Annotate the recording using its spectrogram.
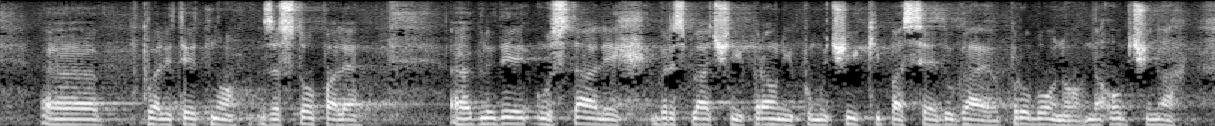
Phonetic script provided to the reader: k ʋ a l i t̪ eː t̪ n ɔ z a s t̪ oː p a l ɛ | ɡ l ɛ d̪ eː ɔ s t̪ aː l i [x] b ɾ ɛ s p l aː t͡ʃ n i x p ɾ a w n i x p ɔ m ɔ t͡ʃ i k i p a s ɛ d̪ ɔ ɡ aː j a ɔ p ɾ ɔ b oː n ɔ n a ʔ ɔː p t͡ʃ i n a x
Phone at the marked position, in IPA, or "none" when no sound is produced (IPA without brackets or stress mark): x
